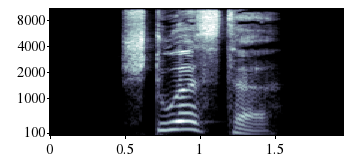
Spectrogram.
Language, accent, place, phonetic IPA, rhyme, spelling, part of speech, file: German, Germany, Berlin, [ˈʃtuːɐ̯stə], -uːɐ̯stə, sturste, adjective, De-sturste.ogg
- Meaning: inflection of stur: 1. strong/mixed nominative/accusative feminine singular superlative degree 2. strong nominative/accusative plural superlative degree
